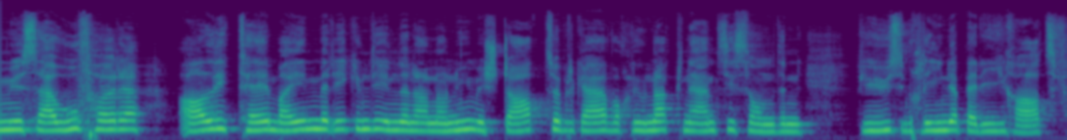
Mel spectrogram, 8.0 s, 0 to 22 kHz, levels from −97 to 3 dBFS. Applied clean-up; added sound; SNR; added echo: neural mask model DeepFilterNet 3.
